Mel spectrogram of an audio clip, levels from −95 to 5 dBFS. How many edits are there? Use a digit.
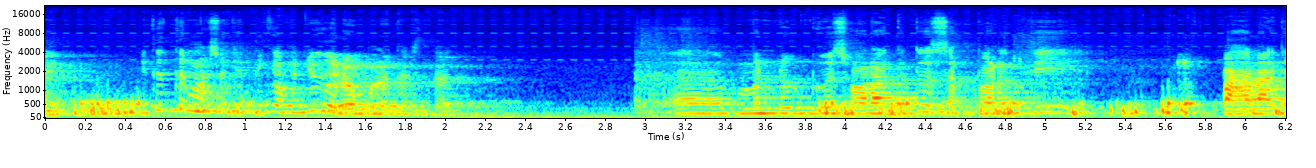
1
